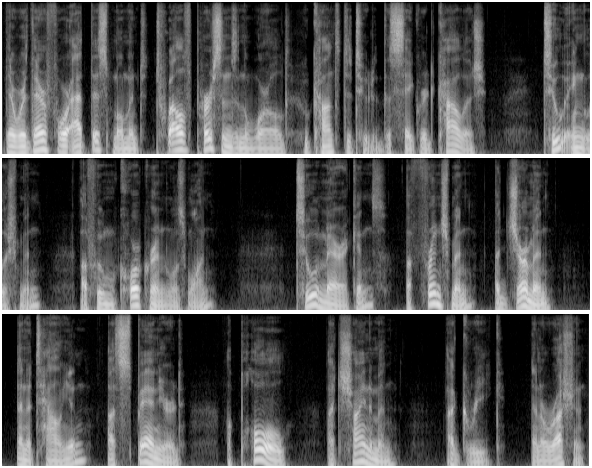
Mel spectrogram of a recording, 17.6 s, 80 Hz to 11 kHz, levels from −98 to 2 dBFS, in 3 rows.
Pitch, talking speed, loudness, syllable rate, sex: 100 Hz, 140 wpm, -19 LUFS, 5.3 syllables/s, male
